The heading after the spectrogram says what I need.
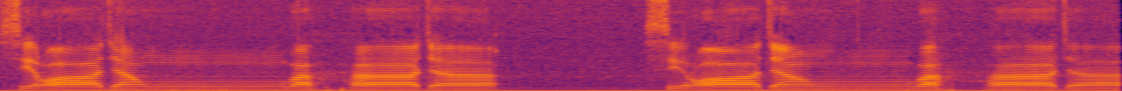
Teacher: آگے مثال ہے تنوین کی، تنوین کے بعد حرف واو ہے، تو ہم اس کو اس طرح پڑھیں گے، ملائیں گے بھی اور غنہ بھی کریں گے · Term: ادغام مع الغنہ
